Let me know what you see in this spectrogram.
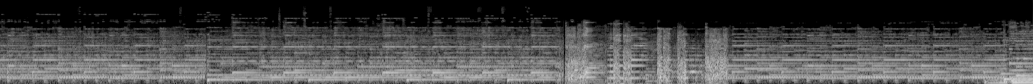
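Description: At 5.61 s there's a call bitrate drop that lasts right to the end of the clip. The bandwidth estimate fell, and the encoder got squeezed from what sounds like around 32 kbps down to roughly 6 kbps. The top end shrinks from 20 kHz to 8 kHz, so everything goes muffled, and the coarser coding adds a rough, watery texture. It bottoms out for about 1.7 s and doesn't recover before the clip ends.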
